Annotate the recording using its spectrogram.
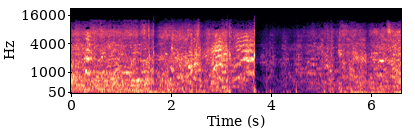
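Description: A crowd chatters and cheers loudly nearby.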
